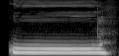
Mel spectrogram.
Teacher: щоб вимовити звук У, ми майже стискаємо зуби, витягаємо губи вперед і стуляємо їх трохи, але не дуже міцно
